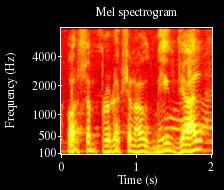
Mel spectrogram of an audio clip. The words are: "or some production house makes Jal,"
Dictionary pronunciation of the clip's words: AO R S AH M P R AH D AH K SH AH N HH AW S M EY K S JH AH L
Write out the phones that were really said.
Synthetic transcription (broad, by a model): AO R S AH M P R AH D AH K SH AH N HH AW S M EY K JH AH L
